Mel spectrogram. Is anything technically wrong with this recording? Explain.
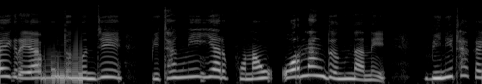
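Yes. From 0.35 to 0.82 s the speech becomes robotic sound from repeated short buffers: a rigid, metallic buzz fixed at 100 Hz. Audio likely arrived too seldom, so a roughly 10 ms chunk was replayed, covering most of that stretch.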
